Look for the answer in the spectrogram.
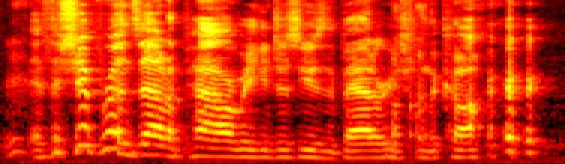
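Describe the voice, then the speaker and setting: A man's voice: mid-range voice, very animated, fairly quick, a bit bright. A man chatting casually as a player at a tabletop game, describing what his character does. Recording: faint background noise.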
